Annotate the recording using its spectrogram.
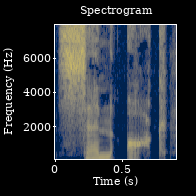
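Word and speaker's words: Sen̓ákʷ: This is Sen̓ákʷ, pronounced Sen-awk, a new development owned, managed, and championed by the Squamish Nation, an indigenous group native to British Columbia.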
